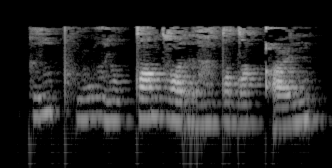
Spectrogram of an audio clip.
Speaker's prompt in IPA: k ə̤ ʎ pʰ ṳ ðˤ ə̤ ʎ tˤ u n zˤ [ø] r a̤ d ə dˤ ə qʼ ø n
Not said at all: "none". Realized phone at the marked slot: ø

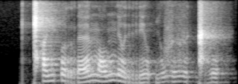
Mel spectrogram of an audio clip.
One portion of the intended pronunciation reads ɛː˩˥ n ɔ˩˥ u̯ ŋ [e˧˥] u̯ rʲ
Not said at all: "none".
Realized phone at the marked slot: e˧˩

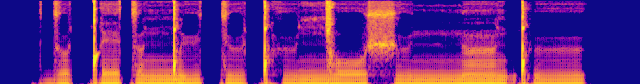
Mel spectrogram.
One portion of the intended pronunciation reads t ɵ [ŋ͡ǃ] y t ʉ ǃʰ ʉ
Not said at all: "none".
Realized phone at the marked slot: ŋ͡ǃ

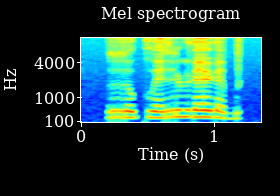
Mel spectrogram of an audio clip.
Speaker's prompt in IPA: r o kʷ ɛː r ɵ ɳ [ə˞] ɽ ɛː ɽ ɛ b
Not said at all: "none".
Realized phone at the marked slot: ə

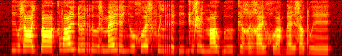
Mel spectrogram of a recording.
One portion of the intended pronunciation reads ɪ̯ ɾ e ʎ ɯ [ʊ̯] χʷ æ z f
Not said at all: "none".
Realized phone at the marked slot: ʊ̯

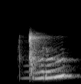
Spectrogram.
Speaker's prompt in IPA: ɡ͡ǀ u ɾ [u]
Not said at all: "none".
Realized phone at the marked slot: u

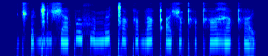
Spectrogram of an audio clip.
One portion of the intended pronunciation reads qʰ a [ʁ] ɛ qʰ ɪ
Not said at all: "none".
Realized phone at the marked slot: ʁ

